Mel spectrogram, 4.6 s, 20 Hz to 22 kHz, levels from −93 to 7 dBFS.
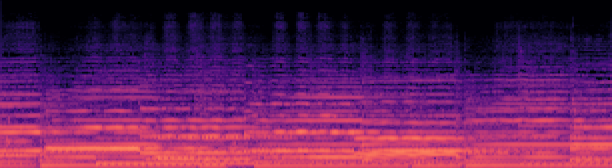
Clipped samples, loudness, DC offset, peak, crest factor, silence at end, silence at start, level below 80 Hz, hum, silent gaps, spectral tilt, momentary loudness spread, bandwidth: under 0.1%; -23 LUFS; under 0.1%; -10 dBFS; 12 dB; 0 s; 0 s; -52 dBFS; none; none; -8.5 dB/octave; 6 LU; 12 kHz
